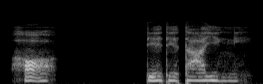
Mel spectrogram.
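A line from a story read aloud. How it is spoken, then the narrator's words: Gentle, warm. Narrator (Chinese): 他温言道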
